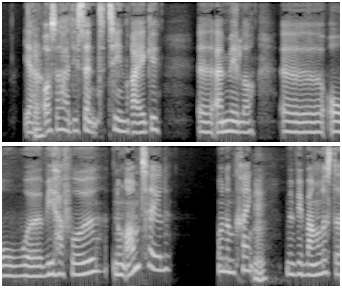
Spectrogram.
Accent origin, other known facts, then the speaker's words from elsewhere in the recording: China; Danish is a second language; moved away as an adult; now in Denmark; Ja, jeg ved det jo ikke, jeg er jo kineser.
